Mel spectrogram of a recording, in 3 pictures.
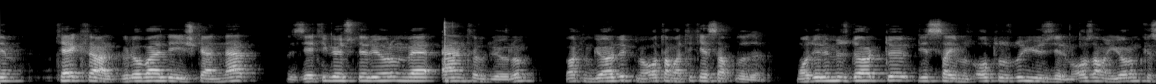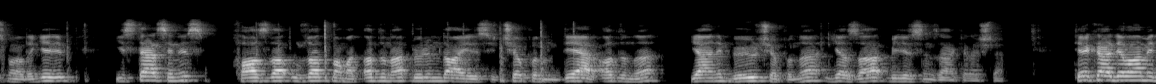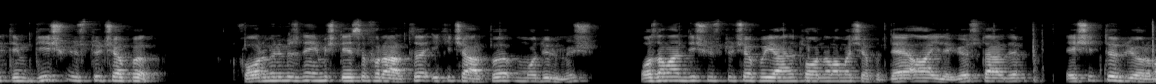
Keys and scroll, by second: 4.3 Return, 12.1-17.6 typing, 30.8 d, 31.0 a, 33.3 shift+0, 34.5 BackSpace.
